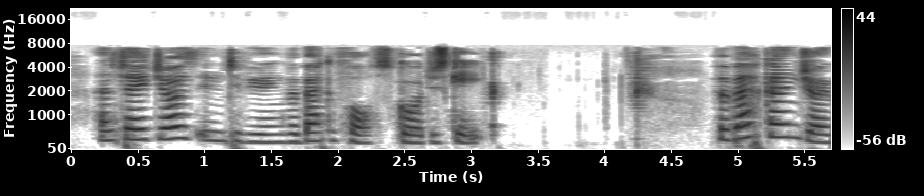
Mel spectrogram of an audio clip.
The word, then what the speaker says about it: Vibeke Foss: Today I'm interviewing Vibeke Foss of Gorgeous Geek. Did I pronounce it right?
